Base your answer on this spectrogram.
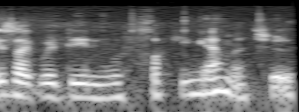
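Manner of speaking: defeated sigh. As Marco, looking down at stuff chucked on the floor, sighing, defeated. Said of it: "Marco's gonna sigh and look at the ground".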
